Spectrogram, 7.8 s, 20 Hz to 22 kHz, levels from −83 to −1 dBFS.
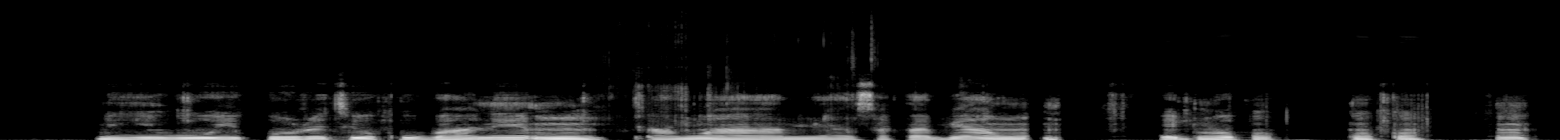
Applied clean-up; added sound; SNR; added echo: neural mask model Resemble Enhance denoiser.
